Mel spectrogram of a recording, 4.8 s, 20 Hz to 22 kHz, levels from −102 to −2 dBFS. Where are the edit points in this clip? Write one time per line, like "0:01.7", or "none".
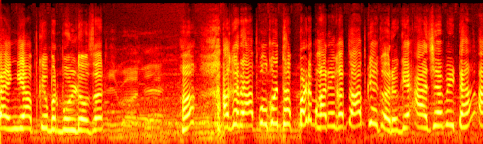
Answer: none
